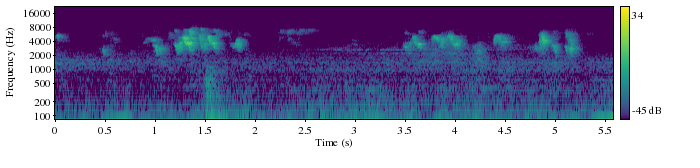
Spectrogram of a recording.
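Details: Several sparrows at feeders mounted on a window, where birds are fed year-round; bursts of short, bright chirps and tweets come in two clusters, over a low rumbling background hum.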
